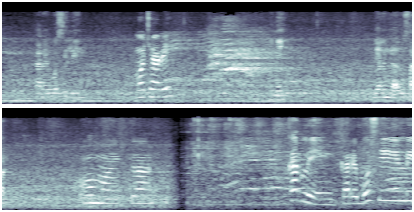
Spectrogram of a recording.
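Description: A young man talks casually, close by.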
